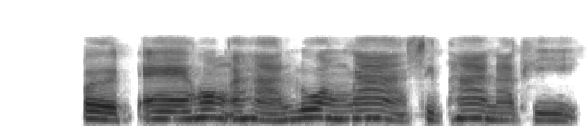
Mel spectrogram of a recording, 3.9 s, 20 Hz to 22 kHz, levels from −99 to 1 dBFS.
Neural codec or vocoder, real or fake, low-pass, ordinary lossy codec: none; real; 7.2 kHz; none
